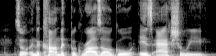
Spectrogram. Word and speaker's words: Ra's al Ghul: Joker but mine is Ra's al Ghul from the comic so in the comic book Ra's al Ghul is actually it's mainly pronounced rage in the Batman animated series but he's essentially like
